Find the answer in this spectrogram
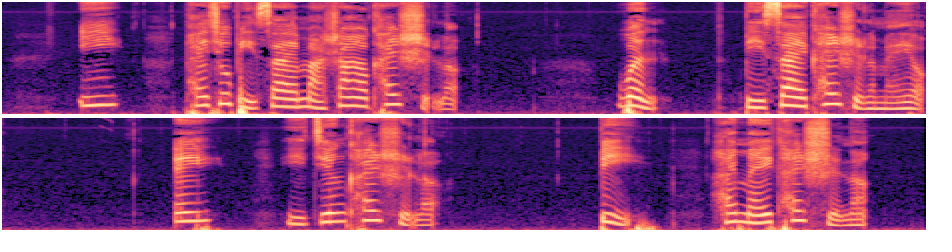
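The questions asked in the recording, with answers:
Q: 比赛开始了没有?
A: B: 还没开始呢。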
